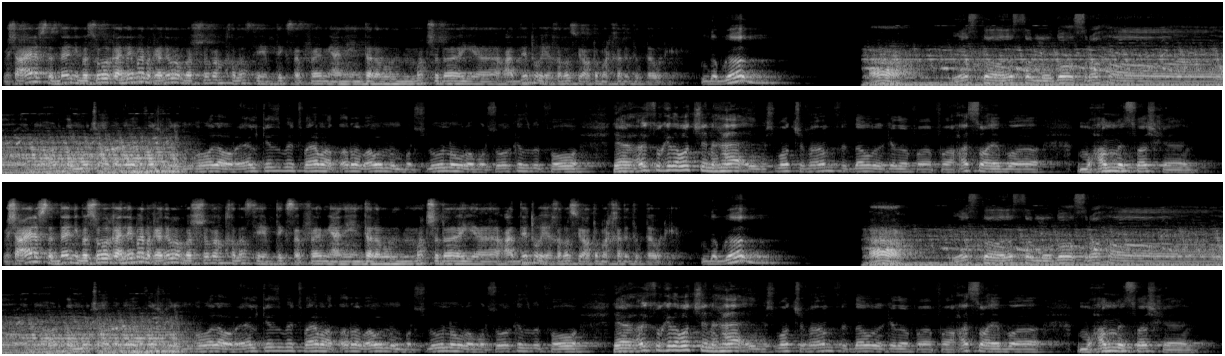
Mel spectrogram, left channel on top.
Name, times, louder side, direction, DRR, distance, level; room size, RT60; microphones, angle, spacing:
voice 1, 0.0-6.8 8.7-9.1, right 3 dB, 90° right, 2.5 m, -23 dB
voice 2, 7.0-7.7 9.5-22.6 23.0-24.2, left 1 dB, 10° left, 1.7 m, -24 dB
sound 1, 8.6-14.0, left 2 dB, 30° left, 3.6 m, -26 dB
26.0 x 19.5 x 9.5 m
head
